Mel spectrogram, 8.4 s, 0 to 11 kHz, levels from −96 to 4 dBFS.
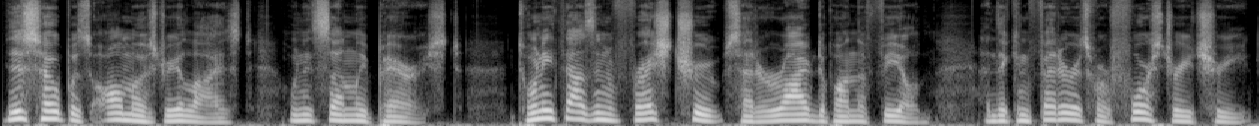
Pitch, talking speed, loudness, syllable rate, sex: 145 Hz, 180 wpm, -18 LUFS, 6.0 syllables/s, male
